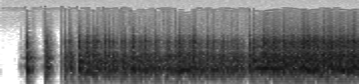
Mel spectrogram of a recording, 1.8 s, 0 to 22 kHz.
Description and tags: Glitch effect made with FL Studio.
2021.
